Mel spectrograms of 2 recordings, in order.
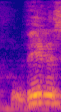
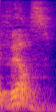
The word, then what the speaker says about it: Велес: человеков представляет интересы бог Велес или Велес или Велс в зависимости от того как на каком так сказать языке это произносится это так называемый психом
